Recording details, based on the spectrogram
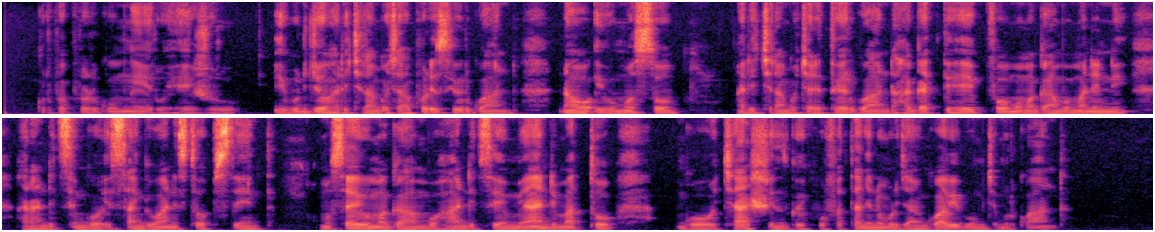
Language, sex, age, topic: Kinyarwanda, male, 25-35, health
